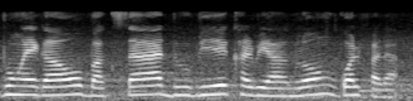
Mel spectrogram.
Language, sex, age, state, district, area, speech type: Bodo, female, 18-30, Assam, Chirang, rural, spontaneous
